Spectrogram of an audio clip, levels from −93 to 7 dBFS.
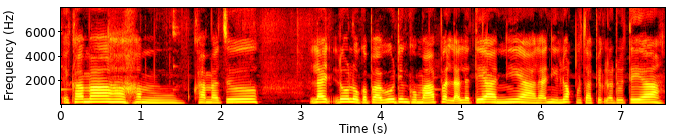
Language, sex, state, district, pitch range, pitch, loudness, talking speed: Wancho, female, Arunachal Pradesh, Longding, 195-230 Hz, 210 Hz, -16 LUFS, 180 wpm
